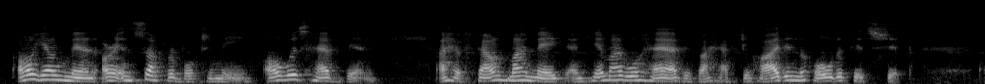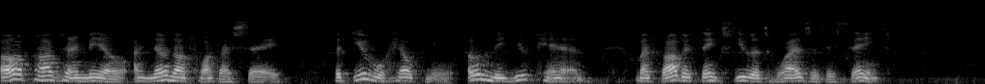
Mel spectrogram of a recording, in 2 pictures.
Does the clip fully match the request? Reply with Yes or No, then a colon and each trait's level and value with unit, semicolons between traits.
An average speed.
Yes: average, 175 wpm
